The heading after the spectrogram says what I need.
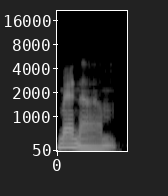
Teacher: the initial word got compressed in terms of the duration, and the latter word, right, got elongated. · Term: stress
